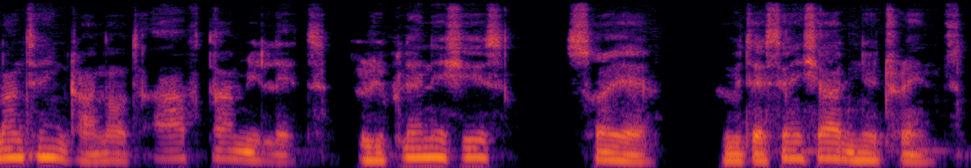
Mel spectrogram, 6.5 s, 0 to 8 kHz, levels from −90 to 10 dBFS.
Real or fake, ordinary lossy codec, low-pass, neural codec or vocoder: real; none; none; none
